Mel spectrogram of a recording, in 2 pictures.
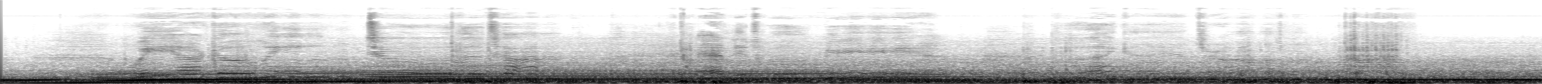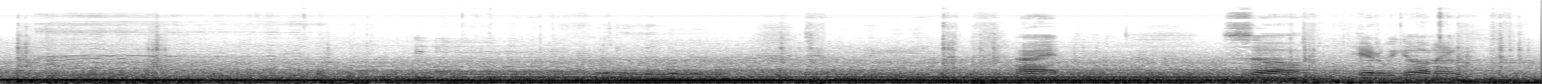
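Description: Car engine and road noise heard from inside the cabin while driving; the engine note climbs over the first few seconds and then holds a steady low drone.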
